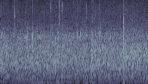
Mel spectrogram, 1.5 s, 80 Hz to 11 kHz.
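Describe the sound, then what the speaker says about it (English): Steady applause from an audience at a live Mindvalley University 2022 event, honoring the event team; dense continuous clapping with no talk over it, fairly even in level throughout. "one more round of applause for the entire team for what they put together here"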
